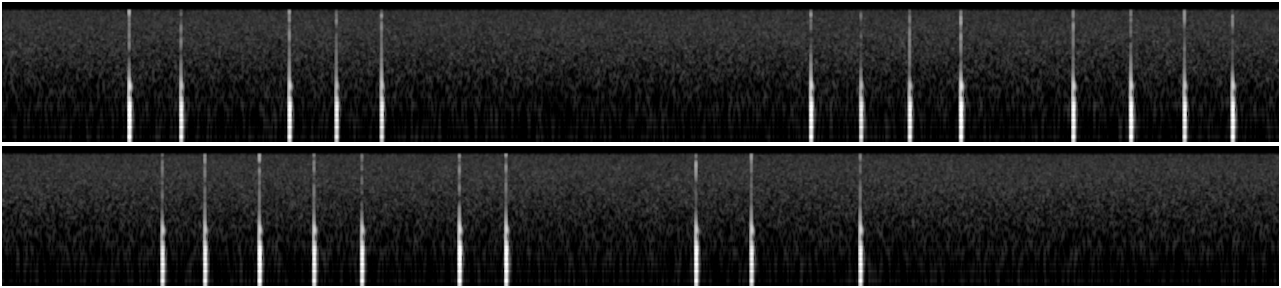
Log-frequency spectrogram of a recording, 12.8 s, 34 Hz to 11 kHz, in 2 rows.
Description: Tap code, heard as knocks on a wall, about 4 knocks a second. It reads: H TWF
